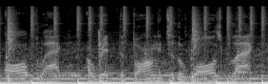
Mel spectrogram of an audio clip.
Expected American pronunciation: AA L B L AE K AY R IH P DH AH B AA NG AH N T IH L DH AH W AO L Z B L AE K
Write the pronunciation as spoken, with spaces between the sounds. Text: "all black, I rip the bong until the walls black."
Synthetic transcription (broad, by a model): AA L B L AE K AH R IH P DH AH B AA NG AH N T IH DH AH W AO L Z B L AE K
